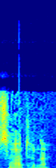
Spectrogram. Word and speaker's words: Sadhana: about the pronouncing of sadhana the accent falls decisively on the first a which has the broad sound of the letter chapter 1 the relation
